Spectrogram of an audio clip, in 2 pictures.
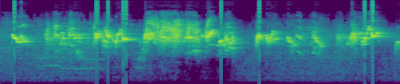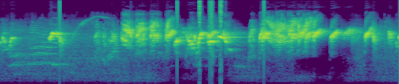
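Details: Caged Red-whiskered bulbul, raised in Singapore and molting, sings a dense run of quick chattering whistled phrases in a steady stream, with short pauses and faint sharp clicks between bursts.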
